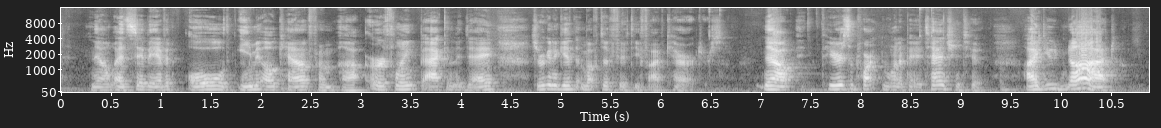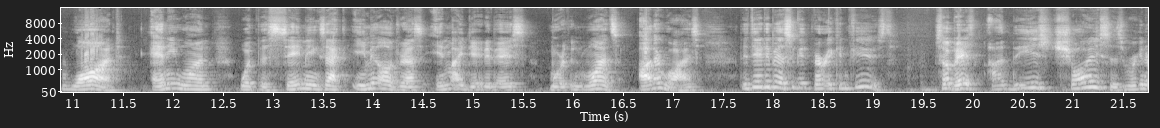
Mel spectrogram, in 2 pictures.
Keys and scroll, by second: 0.1 typing, 5.2 typing, 7.3 typing.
